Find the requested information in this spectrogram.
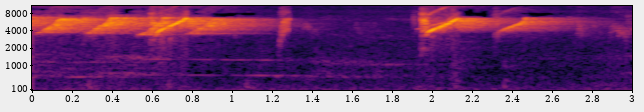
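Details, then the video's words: Olive-backed sunbird giving thin, very high buzzy trills with quick upward-sweeping notes in two bursts, separated by a near-silent pause and a single sharp click. "tiếng chim hút mật 5 màu bụng vàng"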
